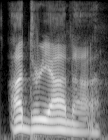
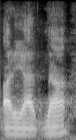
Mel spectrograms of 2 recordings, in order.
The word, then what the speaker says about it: Ariadna: uh number three uh ad Adriana am I pronouncing it right I'm already getting it wrong jard take take us take us into this one yeah so so this is this is called ariadna um so yeah we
